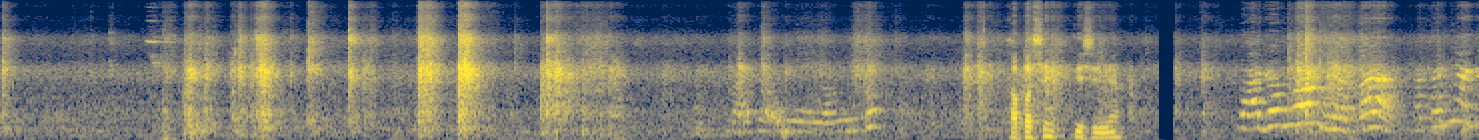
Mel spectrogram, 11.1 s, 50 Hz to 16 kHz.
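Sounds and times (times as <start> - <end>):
plastic packaging rustling: 1.4 - 8.3, 9.4 - 11.0.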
